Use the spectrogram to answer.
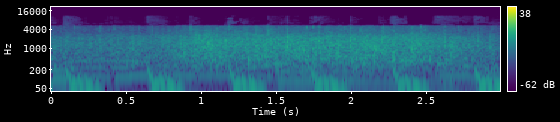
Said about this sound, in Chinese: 鼓掌，说得好。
